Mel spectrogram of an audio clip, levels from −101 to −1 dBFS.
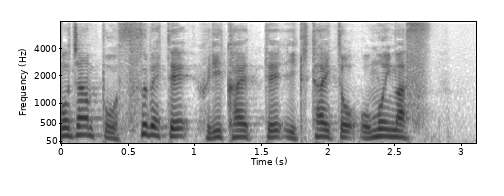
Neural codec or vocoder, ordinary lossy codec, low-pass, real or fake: codec, 16 kHz, 2 kbps, FunCodec, trained on LibriTTS, 25 frames a second; none; none; fake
